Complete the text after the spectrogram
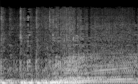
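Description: A dragster engine of the kind driven at Frank Hawley's Drag Racing School for a super gas license revs hard, its deep rumble climbing in pitch as the throttle opens, with rough clattering bursts at first, then a smoother rising whine. Loud throughout, with no voices.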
